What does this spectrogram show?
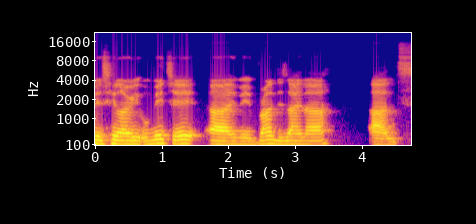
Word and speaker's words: Hilary Umeche: Sort of, but that's Yeah, tell me the correct so pronunciation. it's actually Hilary Umeche. Okay. Yeah, but that's kind of complex for people. So Umeche is fine. Okay, Hilary Umeche.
